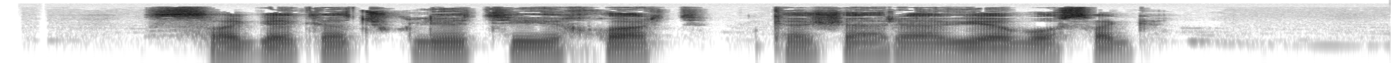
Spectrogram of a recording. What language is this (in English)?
Central Kurdish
